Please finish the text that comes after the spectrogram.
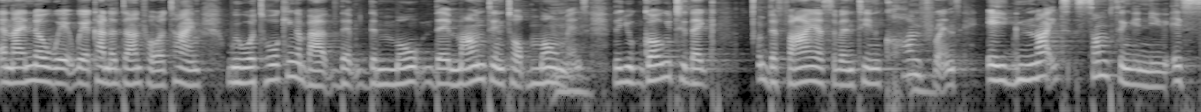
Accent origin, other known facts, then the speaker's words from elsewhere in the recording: Kenya; like back when in Africa, I'm from Kenya.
